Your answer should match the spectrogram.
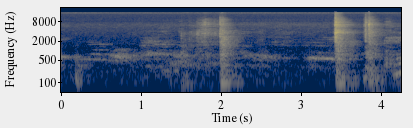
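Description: A sharp click about halfway through, then two loud knocks in quick succession near the end, over faint low murmur.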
